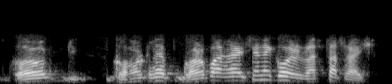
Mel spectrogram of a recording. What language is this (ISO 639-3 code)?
asm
